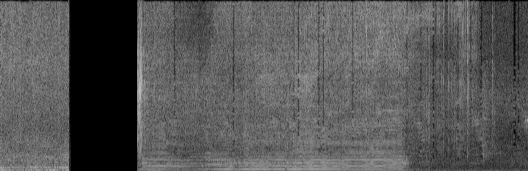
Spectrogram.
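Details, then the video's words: Buzzing fly with a low drone that breaks off briefly into silence. It resumes slightly higher and richer in overtones, holds for about four seconds, then stops abruptly, leaving faint hiss. "Звук мухи. Жужжание мухи."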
